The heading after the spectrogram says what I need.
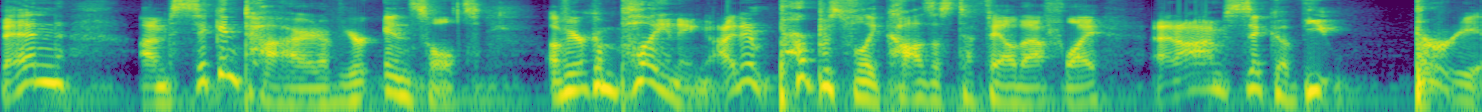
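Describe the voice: In a put-on character voice of medium pitch, a man speaks at a moderate pace with a bright, sharp tone, very wide pitch swings and a slightly husky edge.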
